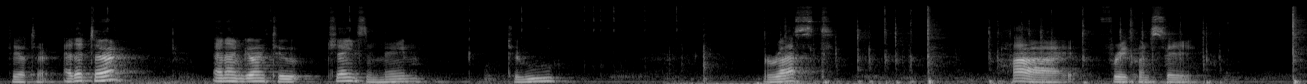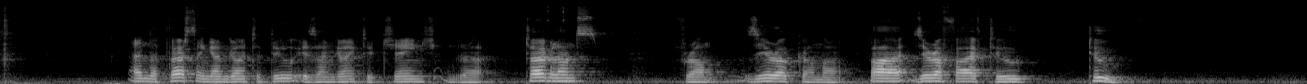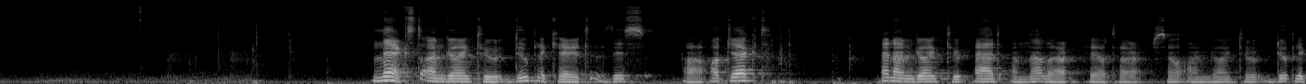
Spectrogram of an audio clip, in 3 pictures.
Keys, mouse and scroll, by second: 0.9 click, 2.6 click, 4.6-7.3 drag, 7.6-12.5 typing, 12.9 Return, 18.5 click, 22.5-28.1 drag, 28.6 ctrl+r, 33.8 ctrl+d.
